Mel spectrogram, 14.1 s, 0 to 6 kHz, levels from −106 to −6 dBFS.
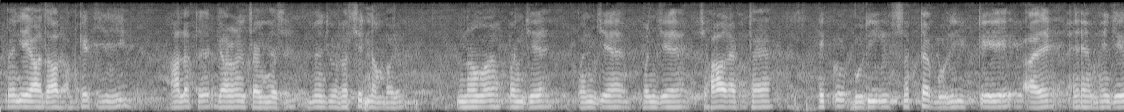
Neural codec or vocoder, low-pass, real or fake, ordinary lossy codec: codec, 16 kHz, 2 kbps, FreqCodec, larger model; 5.4 kHz; fake; none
